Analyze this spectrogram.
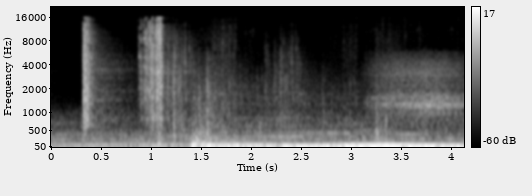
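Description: A gun is reloaded with sharp metallic clicks.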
